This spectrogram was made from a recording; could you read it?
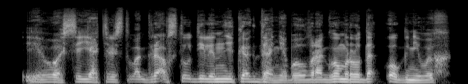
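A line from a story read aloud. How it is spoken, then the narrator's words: Angry, through gritted teeth. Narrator (Russian): зло процедил сквозь зубы Иннокентий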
